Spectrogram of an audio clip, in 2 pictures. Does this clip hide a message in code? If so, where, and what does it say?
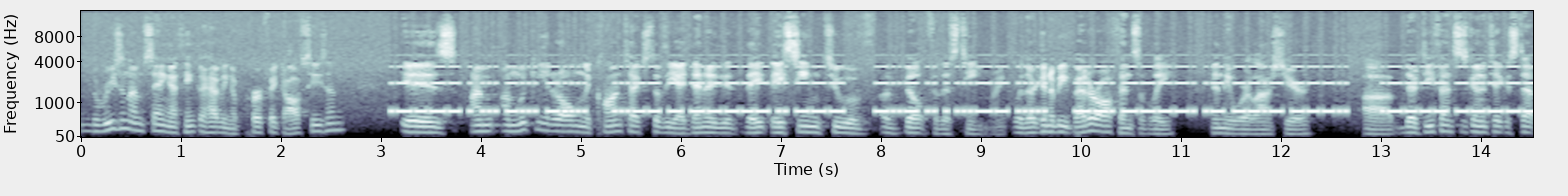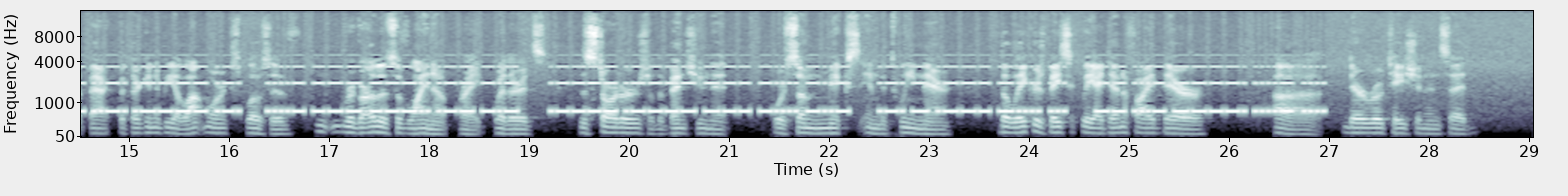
Yes: Morse code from 3.0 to 27.0 s, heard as a keyed tone, hand-sent with a bug key, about 37 wpm, 690 Hz, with speech in English. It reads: 1ESB6 3T0IO XIE35 G9AQ8 10F1R 4O8WK 11O6X RTJ6S MV94H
